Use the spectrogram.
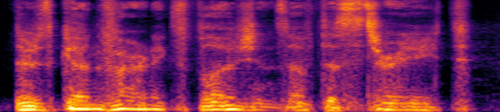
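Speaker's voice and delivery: low, flat-calm mock report; matter-of-fact. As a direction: state it like ordinary news. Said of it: "she says it so matter-of-factly".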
